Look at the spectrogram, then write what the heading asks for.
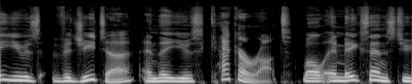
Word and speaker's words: Kakarot: from the end of Kakaroto. That double T, that consonant sound is inferring and indicating that hard ending sound. That's why we would spell it as Kakarot instead of Kakaroto, or for a more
